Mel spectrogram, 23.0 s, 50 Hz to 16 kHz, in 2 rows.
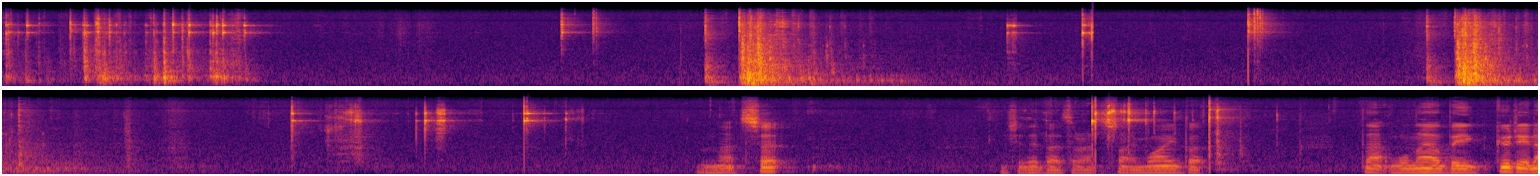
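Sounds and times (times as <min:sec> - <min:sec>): steel pieces clinking: 0:00.0 - 0:02.1, 0:04.2 - 0:04.6, 0:07.5 - 0:08.2, 0:09.3 - 0:09.7, 0:13.6 - 0:16.0, 0:19.3 - 0:20.9.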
